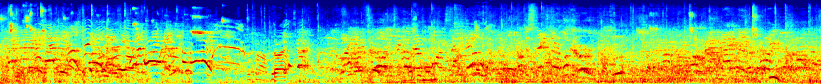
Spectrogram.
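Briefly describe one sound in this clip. A ball bounces on the court.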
